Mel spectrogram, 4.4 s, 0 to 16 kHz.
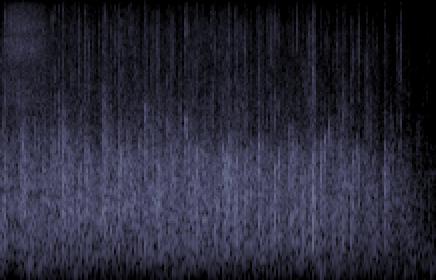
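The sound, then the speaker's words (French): An audience breaks into sustained applause to the Lord for the souls saved in Quebec in 2013, a dense, steady wash of many hands clapping for several seconds at an even level, with no voices standing out. “Comment une bonne main d'applaudissement au Seigneur, les âmes sauvées au Québec en 2013.”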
